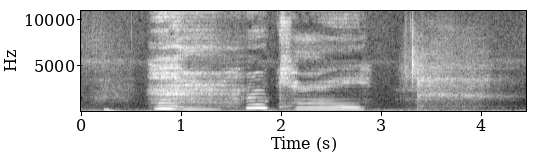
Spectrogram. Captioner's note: sighs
